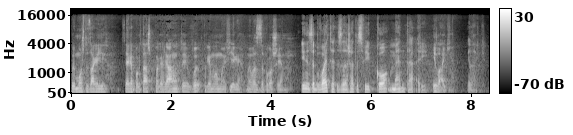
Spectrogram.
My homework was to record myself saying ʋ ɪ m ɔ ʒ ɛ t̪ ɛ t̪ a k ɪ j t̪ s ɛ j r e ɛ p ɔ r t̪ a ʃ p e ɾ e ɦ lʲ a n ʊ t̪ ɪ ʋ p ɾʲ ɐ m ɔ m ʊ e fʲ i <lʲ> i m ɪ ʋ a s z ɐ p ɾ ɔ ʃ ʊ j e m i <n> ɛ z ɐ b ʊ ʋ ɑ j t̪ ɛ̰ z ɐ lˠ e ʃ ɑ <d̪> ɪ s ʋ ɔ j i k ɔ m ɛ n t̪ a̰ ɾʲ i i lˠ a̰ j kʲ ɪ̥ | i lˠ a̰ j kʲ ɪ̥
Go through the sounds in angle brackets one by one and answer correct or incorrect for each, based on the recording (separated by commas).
incorrect, correct, incorrect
